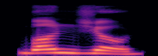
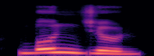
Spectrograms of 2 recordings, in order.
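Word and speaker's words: bonjour: হয় ফরাসিতে কিভাবে বলি ফরাসিতে আমরা বলি বঞ্জোর মিষ্টি তার উচ্চারণের চেষ্টা করল বনজুর না আপু একটু নরম করে বলুন শুনুন বঞ্জু মিষ্টি কিছুক্ষণ চর্চা করার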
